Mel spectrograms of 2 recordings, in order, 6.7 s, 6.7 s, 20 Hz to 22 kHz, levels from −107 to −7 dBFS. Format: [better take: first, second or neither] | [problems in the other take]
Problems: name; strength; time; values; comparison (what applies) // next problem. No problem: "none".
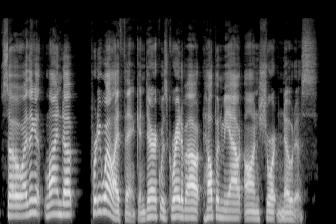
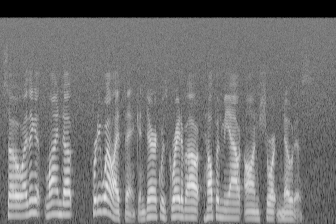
first | hiss; noticeable; throughout; 10 dB below the speech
